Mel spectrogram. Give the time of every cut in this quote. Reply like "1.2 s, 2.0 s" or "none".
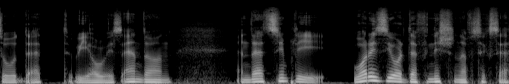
none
